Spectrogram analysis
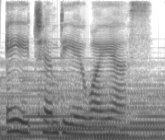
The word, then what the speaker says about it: Amadeus: number of syllables four ranking popularity not applicable pronunciation ahmdays simple meaning love God characteristics of Amadeus inventive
